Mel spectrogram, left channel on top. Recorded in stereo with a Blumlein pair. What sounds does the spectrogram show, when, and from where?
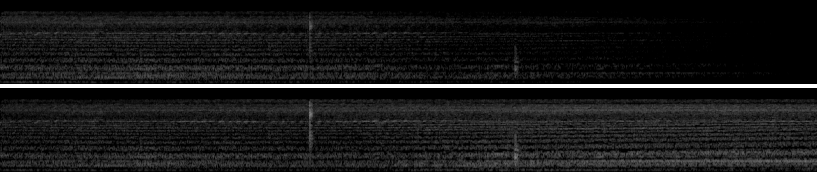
0.0 s a drone: 10° left; by 8.2 s 45° right
3.1 s a clink: 25° right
